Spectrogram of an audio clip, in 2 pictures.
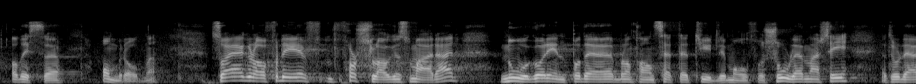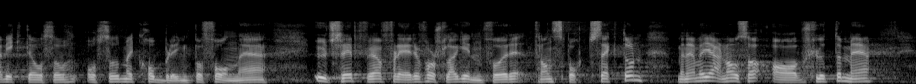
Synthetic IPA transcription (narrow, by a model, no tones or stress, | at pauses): ɑʋd̪ɪsːə | ɔmɾo̰ːd̪ənə̰ | sɔææɡlɑːfɔɖiːfɔʂɭɑːɡənəsɔmæɾhæːɾnuːəɡoːɾɪnːpɔd̪ɛblɑnt̪ɑːnt̪sɛt̪ːəɛt̪ʰːyːd̪lɪəmoːlfɔʂuːlɛnæʂiːjæɪt̪ʰɾuːɖɛæɾʋɪkt̪ɪɔsːɔɔsːɔmɛkʰɔblɪŋpɔfoːne | ʉːt̪ʂɭɪpːʋɪhɑɾfleːɾəfɔʂɭɑːɡɪnːn̩fɔɾt̪ʰɾɑnspɔʈːsɛkt̪ʊɳmɛnjæʋɪljæːɳəɔsːɔʔɑːʋʂɭʉt̪ːəmɛ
